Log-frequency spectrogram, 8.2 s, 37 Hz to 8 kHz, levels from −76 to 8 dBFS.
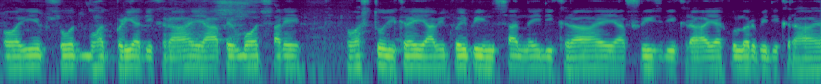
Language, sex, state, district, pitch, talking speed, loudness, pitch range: Hindi, male, Gujarat, Gandhinagar, 110 Hz, 255 wpm, -15 LUFS, 105-110 Hz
